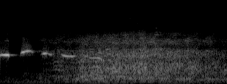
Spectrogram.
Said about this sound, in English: You know, tonight, are you going to go out to your car and whistle?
